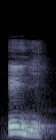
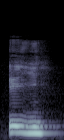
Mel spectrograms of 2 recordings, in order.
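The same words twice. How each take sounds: First: The pitch falls at the end of the verb. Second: The pitch rises at the end of the verb. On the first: The action is completed in the past. "Au passé composé, l'intonation du verbe d'action, elle descend" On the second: The action is happening now. "au présent, l'intonation du verbe d'action, elle monte"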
